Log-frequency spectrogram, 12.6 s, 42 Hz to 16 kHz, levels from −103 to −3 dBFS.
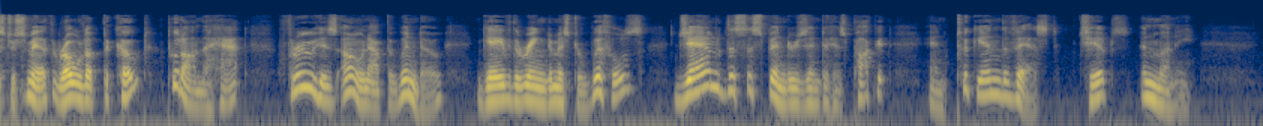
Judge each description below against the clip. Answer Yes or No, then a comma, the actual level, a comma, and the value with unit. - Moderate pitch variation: No, wide, 6.9 semitones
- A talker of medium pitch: Yes, medium, 145 Hz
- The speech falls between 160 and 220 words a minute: Yes, average, 170 wpm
